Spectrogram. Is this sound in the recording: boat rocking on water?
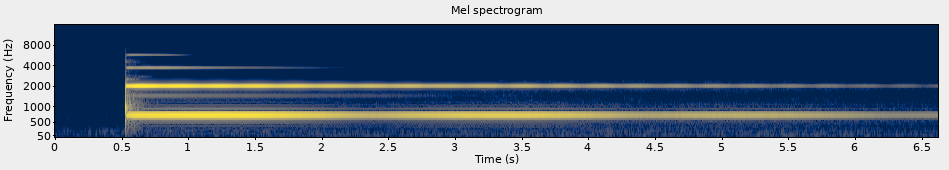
no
